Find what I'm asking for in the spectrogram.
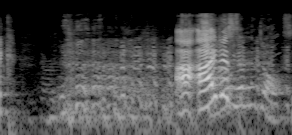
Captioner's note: audience laughing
